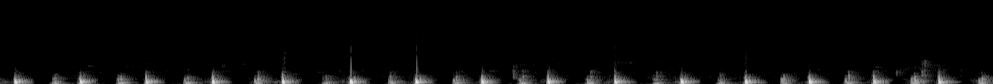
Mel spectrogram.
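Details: Steady, strong low thumps at about 90 beats a minute, a normal heartbeat slowing during recovery after exercise.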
